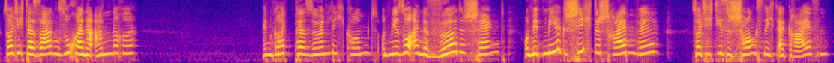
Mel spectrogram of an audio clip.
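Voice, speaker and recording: A woman speaking in character as a young, devout Mary in a first-person sermon, slow and emphatic, repeating key phrases and addressing the congregation directly. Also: extremely high pitch. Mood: earnest. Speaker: preacher in character.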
